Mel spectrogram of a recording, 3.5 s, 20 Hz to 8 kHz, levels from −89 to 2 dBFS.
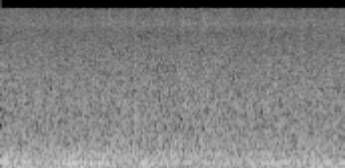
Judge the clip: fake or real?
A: real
